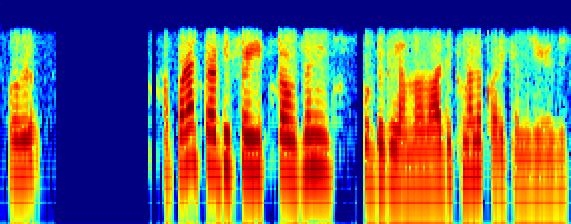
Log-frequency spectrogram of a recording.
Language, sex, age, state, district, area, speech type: Tamil, female, 18-30, Tamil Nadu, Tiruvarur, urban, conversation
